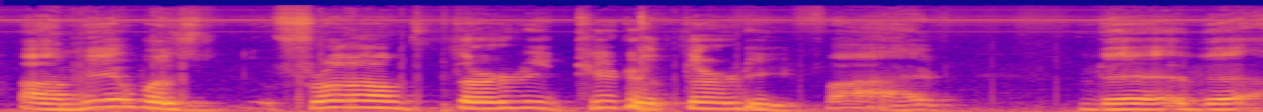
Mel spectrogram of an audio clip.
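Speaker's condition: Cerebral palsy; childhood bike riding and teen hiking limited

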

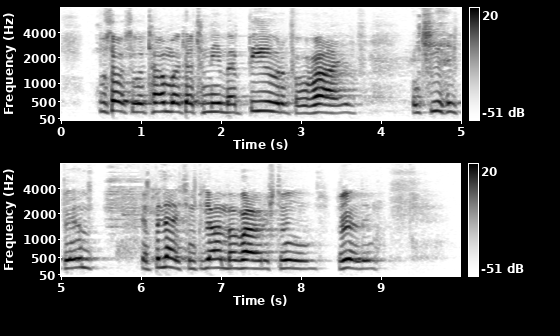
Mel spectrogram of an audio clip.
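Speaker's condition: Hearing loss, cochlear implant; speech therapy

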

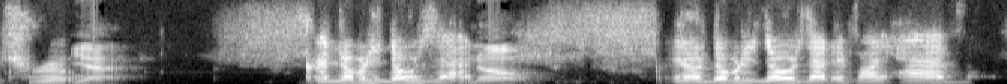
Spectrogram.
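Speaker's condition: Muscular dystrophy; diagnosed at 4

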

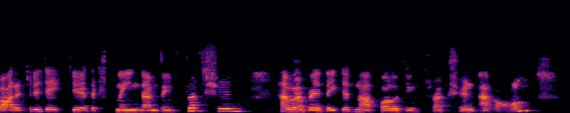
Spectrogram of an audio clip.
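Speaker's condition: Deafness; childhood speech therapists

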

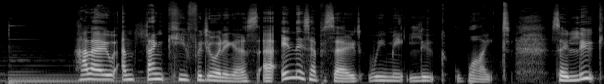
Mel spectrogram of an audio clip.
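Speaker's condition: No condition

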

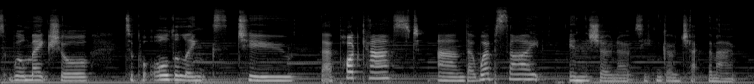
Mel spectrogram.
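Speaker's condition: No condition

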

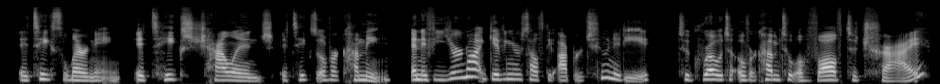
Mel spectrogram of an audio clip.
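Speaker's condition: No condition

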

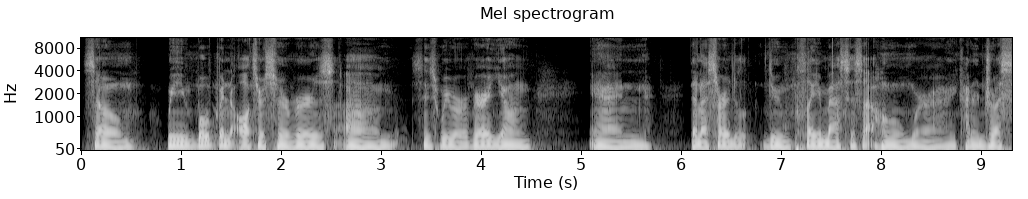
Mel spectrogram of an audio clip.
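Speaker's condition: Cleft palate; nose and lip

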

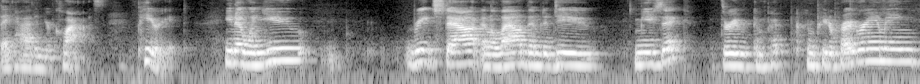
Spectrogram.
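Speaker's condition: No condition

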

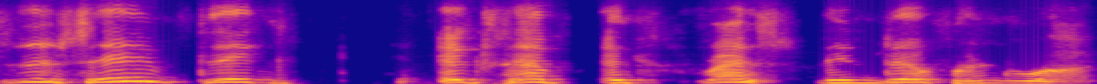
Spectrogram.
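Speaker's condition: Primary lateral sclerosis; wheelchair

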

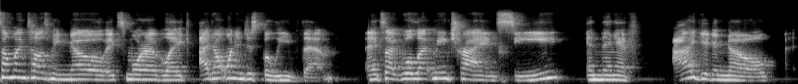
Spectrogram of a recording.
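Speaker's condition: Unilateral cleft lip and palate, severe

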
